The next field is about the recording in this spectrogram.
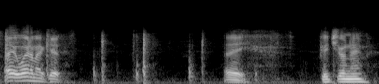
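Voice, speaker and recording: An actor playing a shrewd, persuasive investigator in a 1950s radio crime drama, talking in coaxing, insistent slang. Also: male voice, mid-range voice, expressive, unhurried, a little hiss or hum, natural voice. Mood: streetwise, coaxing. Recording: dull vintage radio recording, faint music.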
